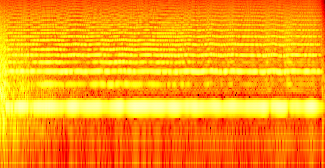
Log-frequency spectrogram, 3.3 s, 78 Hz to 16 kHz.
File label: FUZZ C#4 L, Guitar; East West; Steve Stevens Guitar Samples Collection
